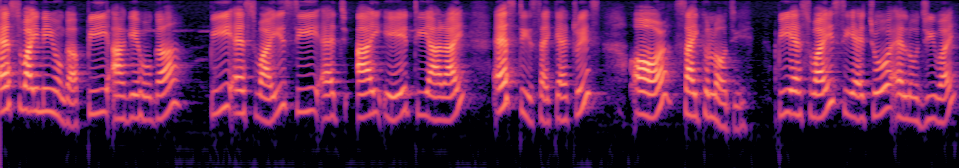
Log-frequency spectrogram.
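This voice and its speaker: Slow-paced woman teacher. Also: fairly high pitch. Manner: spells words letter by letter and asks then answers her own questions. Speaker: English teacher. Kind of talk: slow explanatory lesson.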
